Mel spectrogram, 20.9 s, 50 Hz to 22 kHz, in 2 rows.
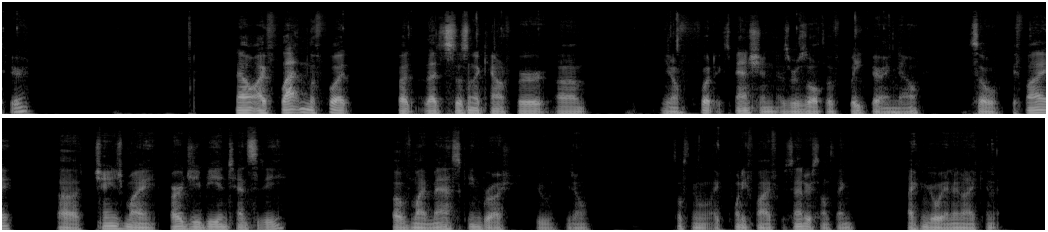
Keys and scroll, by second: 6.7-7.9 space.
